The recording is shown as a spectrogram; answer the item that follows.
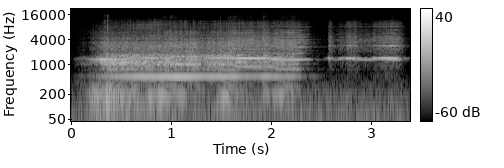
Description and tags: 002 chair friction
This sound is a recording of an annoying chair friction.
It was recorded using a Zoom H4 recording device at the UPF campus in the 003 aula from tallers.
The recording was edited with a fade in and a fade out effect.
